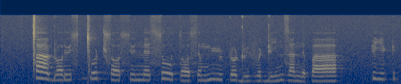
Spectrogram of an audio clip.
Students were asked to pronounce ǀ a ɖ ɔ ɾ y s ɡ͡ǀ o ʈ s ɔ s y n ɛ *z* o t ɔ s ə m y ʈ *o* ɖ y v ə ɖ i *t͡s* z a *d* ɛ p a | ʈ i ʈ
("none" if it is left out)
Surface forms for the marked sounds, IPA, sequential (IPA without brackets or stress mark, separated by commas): s, o, n, n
